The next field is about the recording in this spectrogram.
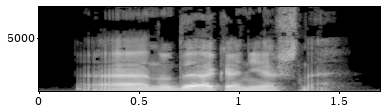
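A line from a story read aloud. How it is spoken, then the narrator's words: Boy's sigh. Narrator (Russian): вздохнул рыжий мальчишка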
